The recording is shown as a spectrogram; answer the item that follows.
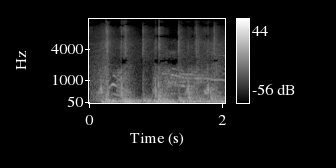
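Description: Movie-trailer sound mix: a quick run of heavy thuds over music.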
